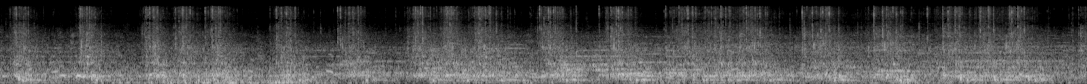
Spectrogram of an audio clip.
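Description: Japanese baseball outfield cheering section: a large crowd chanting in unison over a steady beat of drums and clapping, about three beats a second, with trumpets.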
